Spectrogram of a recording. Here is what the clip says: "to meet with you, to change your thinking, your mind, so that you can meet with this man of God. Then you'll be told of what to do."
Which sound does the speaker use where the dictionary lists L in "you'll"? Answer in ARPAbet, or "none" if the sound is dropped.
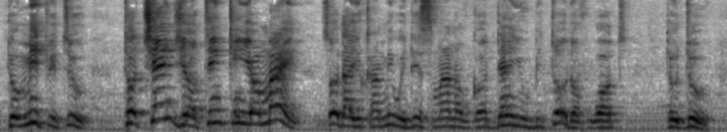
W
